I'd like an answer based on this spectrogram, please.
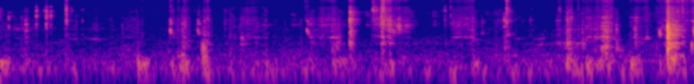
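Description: Plastic pump head being screwed onto a hand-pump pressure sprayer bottle: scattered short scrapes and clicks of plastic threads and hands on plastic.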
